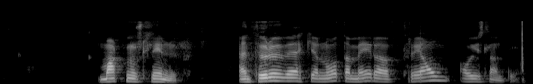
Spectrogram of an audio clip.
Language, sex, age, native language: Icelandic, male, 50-59, Icelandic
